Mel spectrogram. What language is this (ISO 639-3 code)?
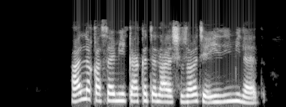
ara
